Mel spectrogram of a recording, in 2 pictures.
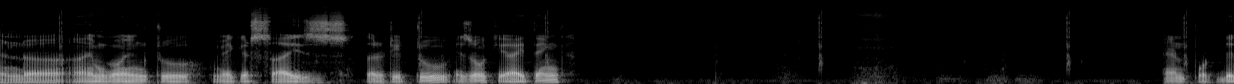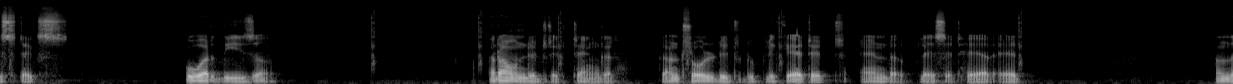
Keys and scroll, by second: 21.2 ctrl+d.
